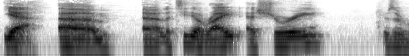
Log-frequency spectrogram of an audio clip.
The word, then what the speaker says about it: Letitia: Speaking of pronunciations, I think it's Letitia. – It is Letitia. I messed it up.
